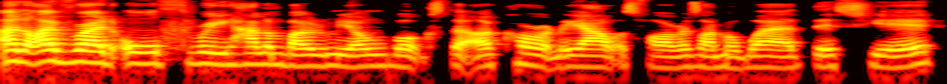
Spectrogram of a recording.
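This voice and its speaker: A woman with a slightly hoarse, froggy voice, chatting casually and warmly about upcoming books as a vlogger. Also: medium pitch. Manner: friendly, chatty, self-deprecating. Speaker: book vlogger. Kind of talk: casual booktube chat.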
